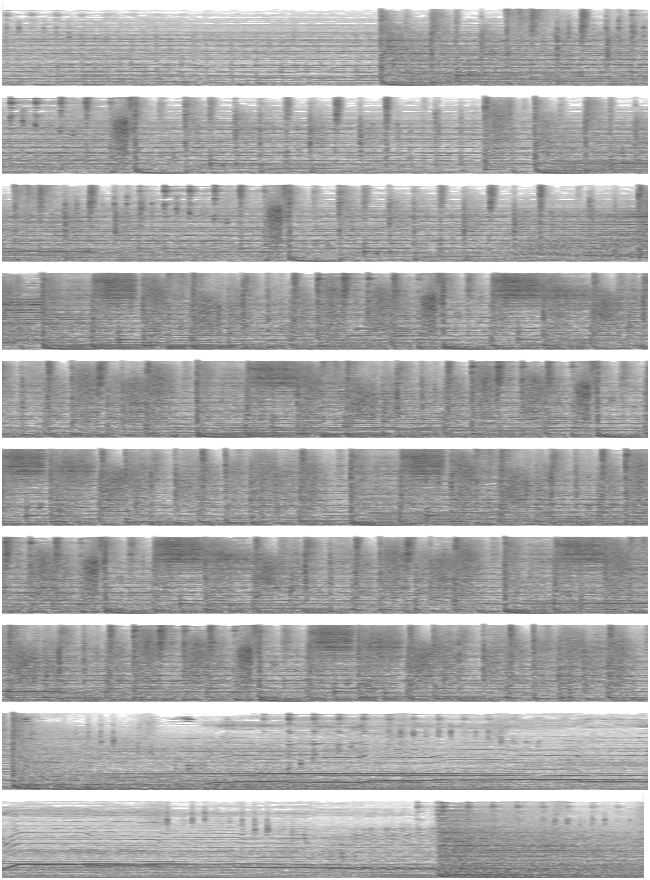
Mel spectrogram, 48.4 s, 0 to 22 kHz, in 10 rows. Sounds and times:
Music: 0:00.0 - 0:48.4.

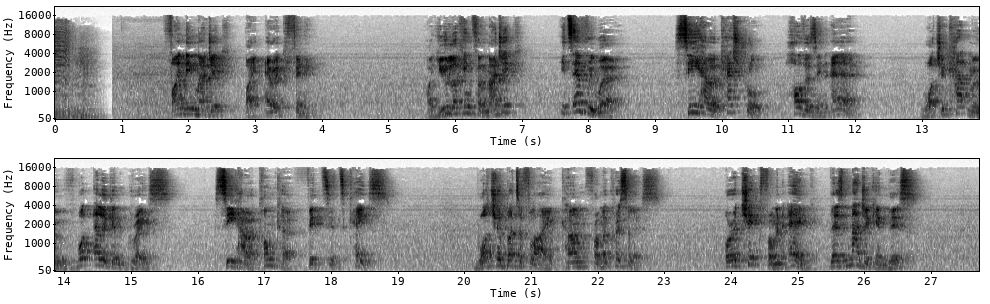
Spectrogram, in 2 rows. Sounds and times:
Narration, monologue: 0:01.4 - 0:27.7
Male speech, man speaking: 0:01.7 - 0:04.0, 0:05.6 - 0:08.6, 0:09.3 - 0:12.2, 0:13.0 - 0:15.7, 0:16.3 - 0:18.9, 0:20.2 - 0:23.0, 0:23.9 - 0:26.9.

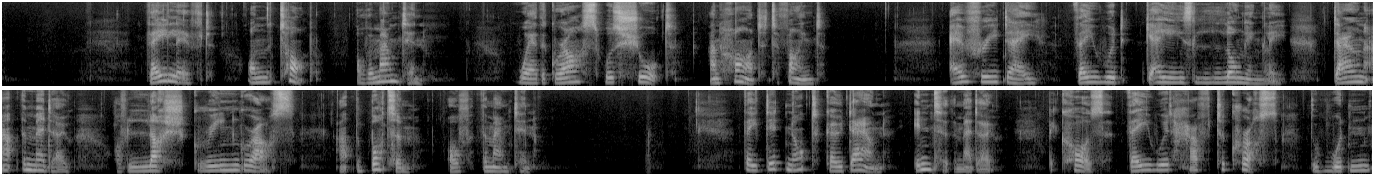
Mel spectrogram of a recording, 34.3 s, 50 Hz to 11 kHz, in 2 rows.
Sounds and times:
Narration, monologue: 0:00.0 - 0:34.2
Female speech, woman speaking: 0:01.8 - 0:05.3, 0:06.5 - 0:10.3, 0:11.9 - 0:16.0, 0:16.6 - 0:18.0, 0:18.6 - 0:23.8, 0:26.4 - 0:29.6, 0:30.2 - 0:34.2.

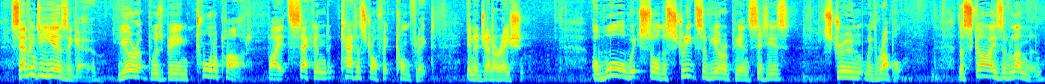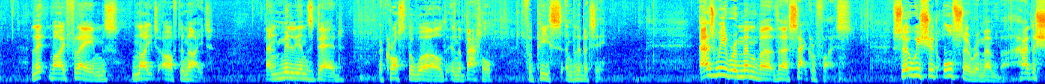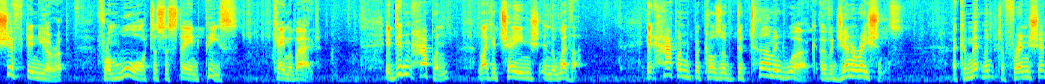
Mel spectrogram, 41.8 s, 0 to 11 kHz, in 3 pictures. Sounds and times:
Narration, monologue: 0:00.0 - 0:41.8
Male speech, man speaking: 0:00.2 - 0:07.0, 0:07.9 - 0:12.1, 0:12.8 - 0:16.8, 0:17.5 - 0:22.0, 0:23.2 - 0:32.2, 0:33.0 - 0:35.7, 0:36.5 - 0:40.0, 0:40.6 - 0:41.8.

